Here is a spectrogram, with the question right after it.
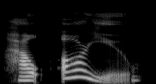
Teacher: Listen to the stress on are.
